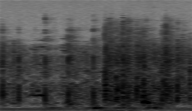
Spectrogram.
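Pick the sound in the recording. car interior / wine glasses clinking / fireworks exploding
fireworks exploding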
